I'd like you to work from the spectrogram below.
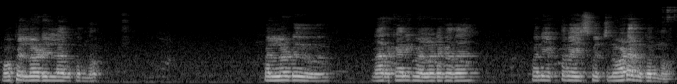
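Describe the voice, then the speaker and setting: A man's voice: high-pitched, level tone, a little fast, slight background noise. A man teaching a Bible lesson who repeats key phrases and keeps asking his listeners questions. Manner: repetitive, asks questions of listeners. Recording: roomy echo.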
